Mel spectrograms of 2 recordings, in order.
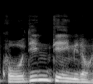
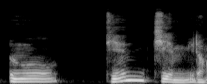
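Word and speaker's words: Ngô Đình Diệm: 옛날에는 고딘디엠이라고 했는데 요즘 발음으로는 응오디엔지엠이라고 합니다.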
